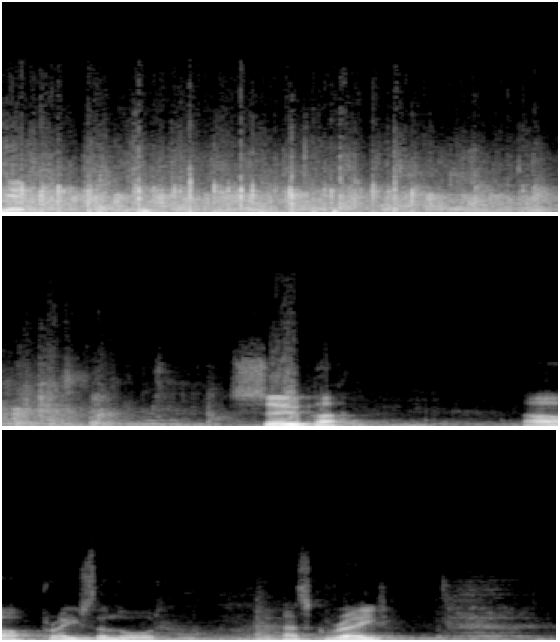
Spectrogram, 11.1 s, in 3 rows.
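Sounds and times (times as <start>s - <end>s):
audience clapping: 0.0s - 5.2s
speech: 5.5s - 6.1s, 7.2s - 8.6s, 9.2s - 10.1s.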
